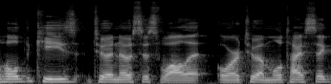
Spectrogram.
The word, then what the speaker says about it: Gnosis: heard people pronounce it gnosis and it's like a cheese grater on me it's gnosis like as a gnostic gnosis the greek word for knowledge and and wisdom and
